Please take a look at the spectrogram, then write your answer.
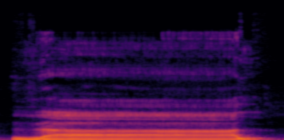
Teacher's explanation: জিহ্বাটা সামনের উপরে দুই দাঁতের আগার সঙ্গে লাগিয়ে সার মত উচ্চারণ করতে হবে পাতলা করে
